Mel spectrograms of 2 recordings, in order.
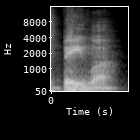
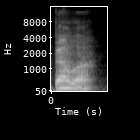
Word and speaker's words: Bela: It's Bela, not Bella. In the Western media always always called him Bella because of the actor and people fucking up, you know, Hungarian pronunciations.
